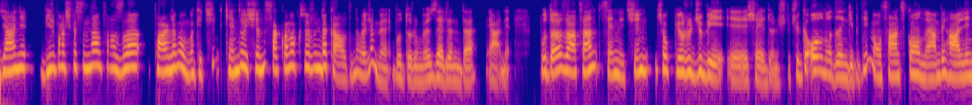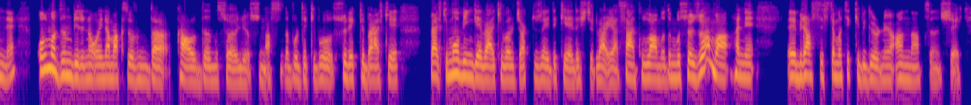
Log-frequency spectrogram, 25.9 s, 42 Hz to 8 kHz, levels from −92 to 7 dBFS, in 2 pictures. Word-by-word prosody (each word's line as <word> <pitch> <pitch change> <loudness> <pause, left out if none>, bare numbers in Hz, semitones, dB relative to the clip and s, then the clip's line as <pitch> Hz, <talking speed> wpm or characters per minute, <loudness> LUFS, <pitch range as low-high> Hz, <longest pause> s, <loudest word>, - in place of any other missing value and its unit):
Yani, 260 +5 +4
bir 250 +7 +3
başkasından 285 +1 +2
fazla 275 +1 +2
parlamamak 240 -3 +3
için 205 - -7
kendi 240 +4 +4
ışığını 260 -2 +4
saklamak 260 +2 0
zorunda 275 0 +3
kaldın, 170 - -1
öyle 185 - -3
mi 140 -3 -4
bu 165 -3 -6
durum 145 -2 -4
özelinde, 150 -2 -2 0.2
yani? - - -3 0.4
Bu 225 -1 -1
da 230 +4 +5
zaten 230 +3 +4
senin 205 -6 -1
için 230 +8 0
çok 245 -2 -1
yorucu 220 -2 +3
bir, 175 -4 +1
iii, 150 -1 -2
şeye 140 -3 -3
dönüştü. - - -10
Çünkü 195 +7 +1
olmadığın 195 - +2
gibi, 155 - -6
değil 260 - -4
mi? - - -2
Otantik 180 +3 0
olmayan 170 -3 +1
bir 210 - 0
hâlinle 180 +2 +2 0.3
olmadığın 230 -7 +4
birini 160 -1 -2
oynamak 155 0 +1
zorunda 150 -3 -1
kaldığını 140 +1 0
söylüyorsun 130 -2 -6
aslında 145 -2 -8
buradaki 150 -2 -7
bu 145 -3 -3
sürekli 160 -2 -5
belki 145 0 -2 0.4
belki 180 0 0
mobbing'e 185 -5 +2
belki 145 +1 +1
varacak 145 0 -4
düzeydeki 145 -1 -6
eleştiriler, 140 +3 -3
yani, 140 - -4
sen 165 -4 +1
kullanmadın 160 0 0
bu 170 - -1
sözü 170 -1 0
ama, 155 - +5
hani, 170 -4 -1 0.4
eee, 180 -2 +3
biraz 185 0 +2
sistematik 180 +1 -6
gibi 160 -4 -4
görünüyor 150 0 -4
anlattığın 145 - -5
şey. - - -7
175 Hz, 155 wpm, -23 LUFS, 150-230 Hz, 0.4 s, da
